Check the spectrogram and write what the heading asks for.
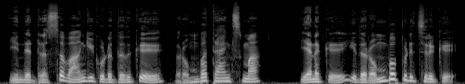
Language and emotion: Tamil, happy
